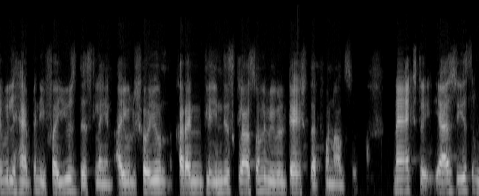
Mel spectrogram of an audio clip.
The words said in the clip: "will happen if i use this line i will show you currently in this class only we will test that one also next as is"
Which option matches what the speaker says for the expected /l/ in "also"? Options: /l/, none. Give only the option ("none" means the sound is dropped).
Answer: /l/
